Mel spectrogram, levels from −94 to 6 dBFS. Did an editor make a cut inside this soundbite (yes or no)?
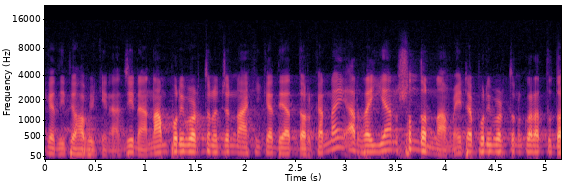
no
